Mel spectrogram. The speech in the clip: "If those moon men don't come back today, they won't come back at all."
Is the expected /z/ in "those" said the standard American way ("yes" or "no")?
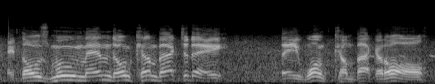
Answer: yes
